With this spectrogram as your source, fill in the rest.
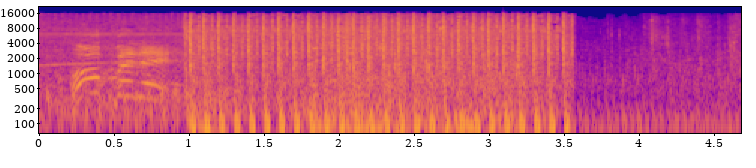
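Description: Rapid gunfire rattles in a loud burst.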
